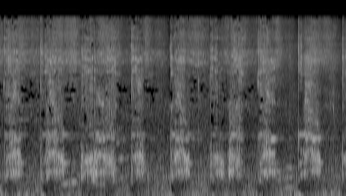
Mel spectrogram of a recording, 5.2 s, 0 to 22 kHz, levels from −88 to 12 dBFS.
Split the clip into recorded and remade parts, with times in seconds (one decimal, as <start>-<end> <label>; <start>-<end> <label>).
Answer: 0.0-4.1 recorded; 4.1-5.2 remade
